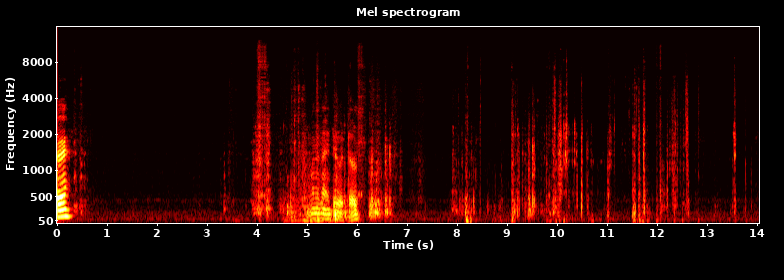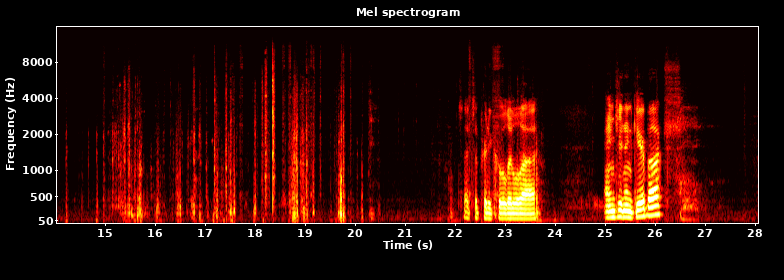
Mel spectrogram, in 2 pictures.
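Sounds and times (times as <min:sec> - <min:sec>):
small plastic parts clicking and scraping: 0:07.8 - 0:23.8.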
